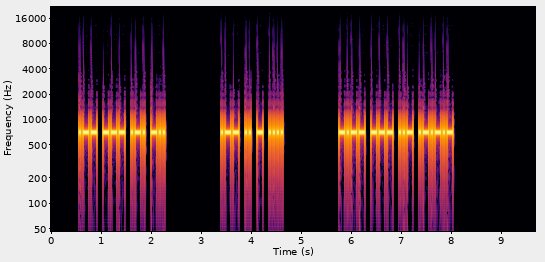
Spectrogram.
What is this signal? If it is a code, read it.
Morse code, heard as a keyed tone, about 32 wpm, 700 Hz. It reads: WORD WITH YOU.
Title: 4x Word-Spacing - Sentences from Top 300 Words - 30wpm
